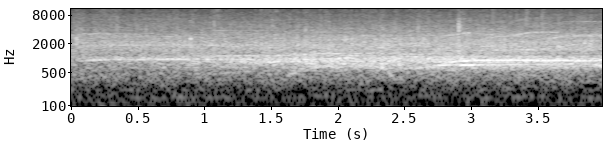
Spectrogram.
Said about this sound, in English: Well, all the comedians and musicians lined up across the front of the stage, and Jules Buckley encouraging the concert orchestra to stand, and everybody's applauding everybody else.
